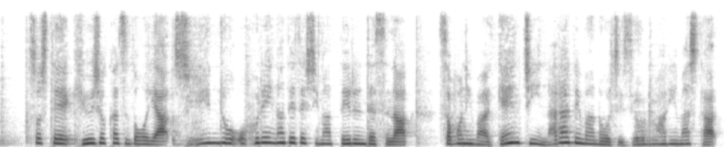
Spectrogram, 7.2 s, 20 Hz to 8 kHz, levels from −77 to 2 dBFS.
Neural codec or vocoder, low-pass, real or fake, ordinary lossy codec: codec, 16 kHz, 0.5 kbps, X-Codec, WavLM features, trained on Multilingual LibriSpeech; 7.2 kHz; fake; none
